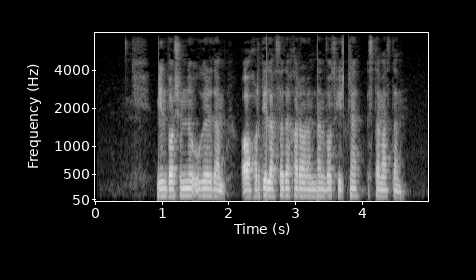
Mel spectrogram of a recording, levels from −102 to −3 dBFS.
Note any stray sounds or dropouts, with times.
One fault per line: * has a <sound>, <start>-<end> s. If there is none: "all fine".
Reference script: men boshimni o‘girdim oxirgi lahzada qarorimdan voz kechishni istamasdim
* has a dropout, 3.7-3.8 s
